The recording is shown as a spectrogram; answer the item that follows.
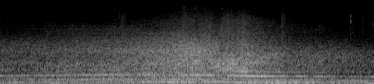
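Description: Engine of a 155-horsepower car driving: a low droning hum with steady harmonic tones and a broad whooshing rush that swells in the middle and then eases, fairly quiet overall.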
